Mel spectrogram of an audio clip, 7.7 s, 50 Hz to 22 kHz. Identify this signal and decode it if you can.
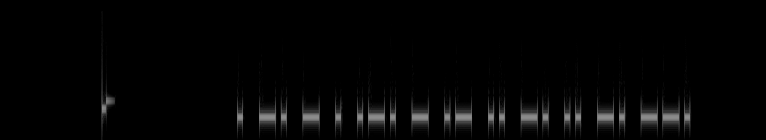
Morse code, heard as a keyed tone, about 22 wpm, 700 Hz. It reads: ENTERTAINING
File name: Twelve Letter Words - 22wpm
